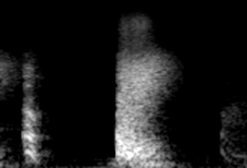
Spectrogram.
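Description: A single sharp gunshot fired into bedding bundled under covers, a short cracking report with a brief tail, set between a couple of fainter soft thumps.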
